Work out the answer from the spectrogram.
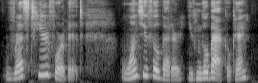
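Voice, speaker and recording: A woman voicing a gentle, considerate, soft-spoken man in an audiobook. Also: medium pitch, big pitch swings, moderate pace. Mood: gentle concern. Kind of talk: audiobook character acting.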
